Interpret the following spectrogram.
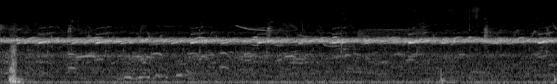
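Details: Spring peepers calling on a May 2021 evening at Laurel Creek Conservation Area in Waterloo, Ontario, Canada: a dense chorus fuses into a steady high-pitched ringing drone, with a brief low thump at the start.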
